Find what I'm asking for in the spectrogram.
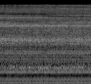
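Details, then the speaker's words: Running G-Tech Compact DC1 compressor nebulizer/inhaler with a steady high-pitched motor hum and hiss, said to be quieter than other models and to put out a lot of mist. "Can you see the smoke there? Look, it doesn't make as much noise as other models. A lot of smoke comes out."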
